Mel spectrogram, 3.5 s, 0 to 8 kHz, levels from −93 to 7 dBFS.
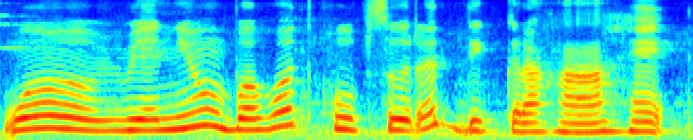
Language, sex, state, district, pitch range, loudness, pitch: Hindi, female, Karnataka, Bangalore, 205-255 Hz, -12 LUFS, 230 Hz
